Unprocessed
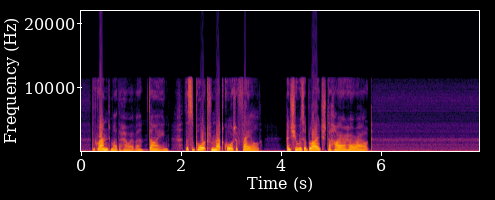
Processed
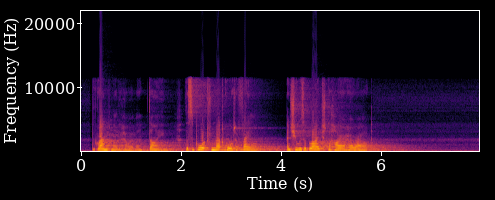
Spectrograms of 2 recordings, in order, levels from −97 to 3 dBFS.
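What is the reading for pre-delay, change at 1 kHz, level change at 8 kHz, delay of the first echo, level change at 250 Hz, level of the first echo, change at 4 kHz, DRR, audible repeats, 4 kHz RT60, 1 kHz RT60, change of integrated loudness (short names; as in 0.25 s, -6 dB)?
17 ms, -5.0 dB, -5.0 dB, none, -5.0 dB, none, -5.0 dB, 9.5 dB, none, 2.1 s, 2.3 s, -5.0 dB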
